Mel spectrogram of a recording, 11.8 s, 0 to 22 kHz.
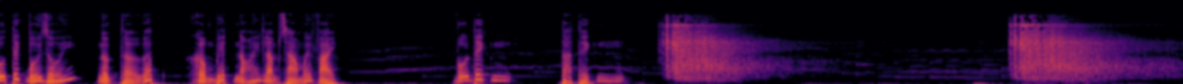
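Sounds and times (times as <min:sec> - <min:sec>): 
speech: 0:00.0 - 0:03.4, 0:04.5 - 0:06.7
distant cannon fire booming: 0:06.6 - 0:07.9, 0:10.1 - 0:11.8.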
